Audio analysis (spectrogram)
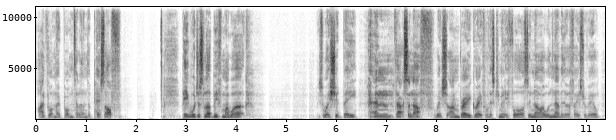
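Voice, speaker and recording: A man's voice: medium pitch, a little fast, a little mellow, dry recording, studio quality. A man with a southern English accent answering questions casually and off the cuff, blunt and joking, with frequent swearing. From southern Britain. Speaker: audio story creator and voice actor. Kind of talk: casual, unscripted Q&A.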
